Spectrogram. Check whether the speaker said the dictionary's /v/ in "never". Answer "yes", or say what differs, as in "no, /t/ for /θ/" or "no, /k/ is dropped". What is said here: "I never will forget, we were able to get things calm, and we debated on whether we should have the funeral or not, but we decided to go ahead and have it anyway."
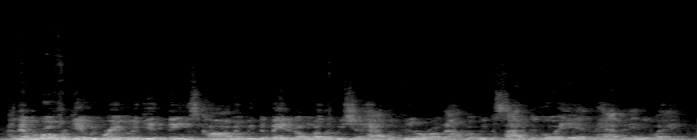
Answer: no, /w/ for /v/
